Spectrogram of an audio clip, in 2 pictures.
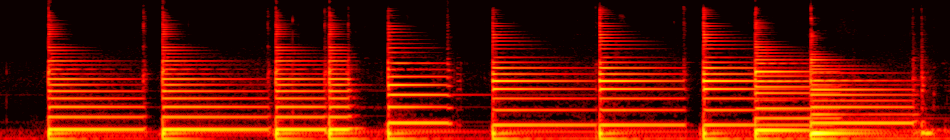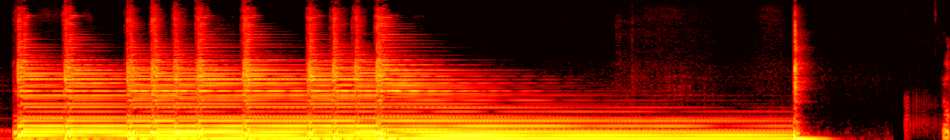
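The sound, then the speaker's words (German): A short musical jingle played at a transition: a run of plucked, bright synth notes in a bouncy rhythm, then a loud sustained chord-heavy swell that rings for several seconds before cutting off. No voices. “Erstmal geiler Jingle, den du da eingespielt hast.”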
